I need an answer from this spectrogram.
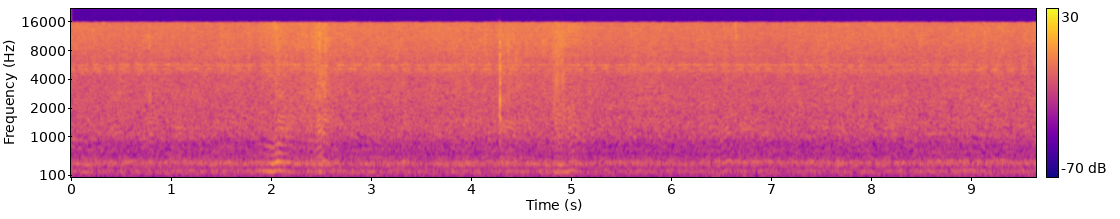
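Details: A swarm of bees out of its hive hums steadily, with close fly-bys swelling at about two seconds and again near four and five seconds over the dense low drone.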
